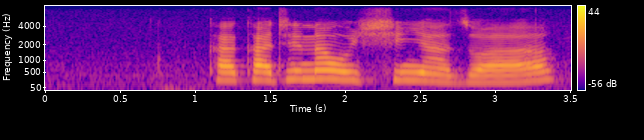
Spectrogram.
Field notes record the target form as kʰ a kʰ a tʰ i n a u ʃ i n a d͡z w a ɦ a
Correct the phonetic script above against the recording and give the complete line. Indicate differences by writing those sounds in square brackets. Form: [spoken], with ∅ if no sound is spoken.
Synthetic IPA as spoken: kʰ a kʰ a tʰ i n a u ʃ i [ɲ] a d͡z w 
